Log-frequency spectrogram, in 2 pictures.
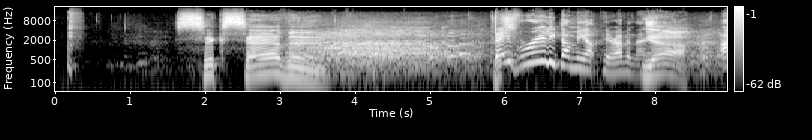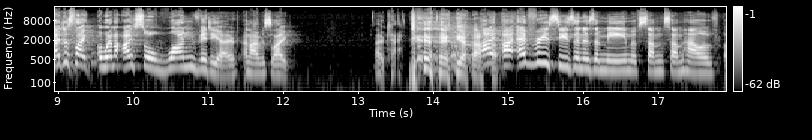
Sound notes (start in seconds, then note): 3.2 laughter; 13.7 laughs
